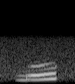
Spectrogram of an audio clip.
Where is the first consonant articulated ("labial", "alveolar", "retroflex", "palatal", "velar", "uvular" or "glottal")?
labial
